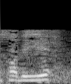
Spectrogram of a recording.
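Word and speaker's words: صَبِيح: فالنعمان بن صبيح والده مفتوح بفتح الصاد وكسر الباء، وأما أبو الضحى مسلم بن صبيح فأبوه بضم الصاد وفتح الباء.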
